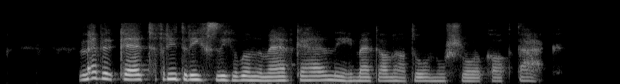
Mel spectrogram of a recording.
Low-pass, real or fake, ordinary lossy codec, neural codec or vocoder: 7.2 kHz; fake; Opus, 32 kbps; codec, 16 kHz in and 24 kHz out, 0.6 kbps, FocalCodec, streaming, 2048 codes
